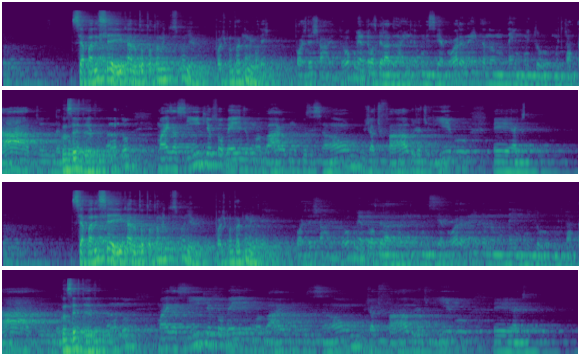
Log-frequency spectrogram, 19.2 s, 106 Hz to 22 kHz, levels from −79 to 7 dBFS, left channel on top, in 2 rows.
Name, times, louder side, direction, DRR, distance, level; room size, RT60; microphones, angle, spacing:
voice 1, 1.1-4.3 10.6-11.3, equal, 10° right, 3 dB, 0.9 m, -23 dB
voice 2, 4.0-4.5 4.9-18.3, left 3 dB, 65° left, 6 dB, 0.9 m, -31 dB
12.5 x 7.8 x 9.1 m, 2.7 s
head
